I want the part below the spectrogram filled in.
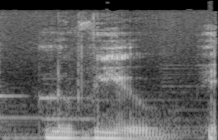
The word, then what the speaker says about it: Lviv: Lviv is how you say it correctly. – Lviv? I never would have guessed that. L-V-I-V.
